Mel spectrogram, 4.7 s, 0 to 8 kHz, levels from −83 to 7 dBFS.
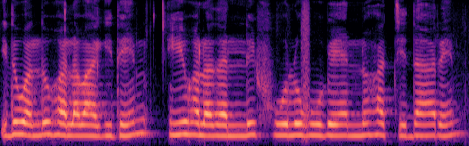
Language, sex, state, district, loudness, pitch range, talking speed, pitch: Kannada, female, Karnataka, Bidar, -15 LUFS, 225-240 Hz, 100 wpm, 230 Hz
